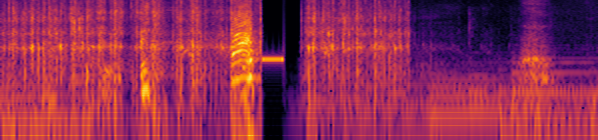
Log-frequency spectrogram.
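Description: Ice rattling hard in a cocktail shaker, dense and fast, stopping about three seconds in. Near the two-second mark a short falling pitched whoop and a brief steady beep cut in, over background music.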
